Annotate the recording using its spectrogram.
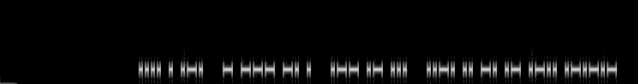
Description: Morse code, heard as a keyed tone, about 40 wpm, 700 Hz. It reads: HER TONE WAS FINAL.
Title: Sentences from Top 1600 Words 40wpm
